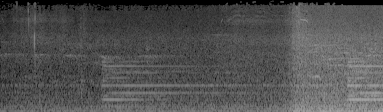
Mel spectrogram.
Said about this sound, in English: Bells and whispered voices you're hearing live from Oslo as Norwegians observe a moment of silence to commemorate the victims of Friday's bombing and shooting rampage.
